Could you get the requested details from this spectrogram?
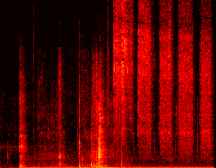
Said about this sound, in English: You've got something to spray as well, look.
